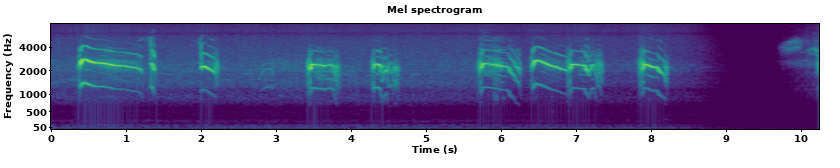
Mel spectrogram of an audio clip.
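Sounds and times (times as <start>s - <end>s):
common buzzard calling in short hoarse notes: 0.4s - 1.4s, 2.0s - 4.7s, 5.7s - 8.3s.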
